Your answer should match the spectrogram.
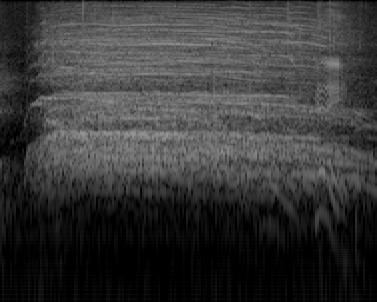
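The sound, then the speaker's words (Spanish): A crowd, prompted on a count of one, two, three, lets out a loud, sustained cry of joy together, a single held shout of many voices lasting a few seconds before tapering off. “Vamos, un, grito de júbilo, lo pueden decir a la una, a las dos y a las tres.”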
